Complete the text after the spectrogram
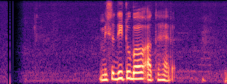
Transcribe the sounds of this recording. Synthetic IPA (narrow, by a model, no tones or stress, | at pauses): misəd̪iʈubaʋəʔat̪əɦæɾə̰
